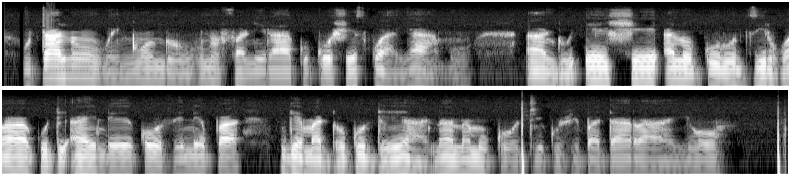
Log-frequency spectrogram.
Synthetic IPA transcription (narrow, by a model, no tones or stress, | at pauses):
ɦutanoɦwe̞ŋ͡ǃo̞ndoɦuno̞faniɾakuko̞ʃe̞swajaːmo | antʰueʃeano̞kurud͡zirwakutiʔaende̞kovʱene̞pwa | ŋɡe̞madʱo̞ko̞dʱe̞jananamuko̞tikuʐipatarajo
